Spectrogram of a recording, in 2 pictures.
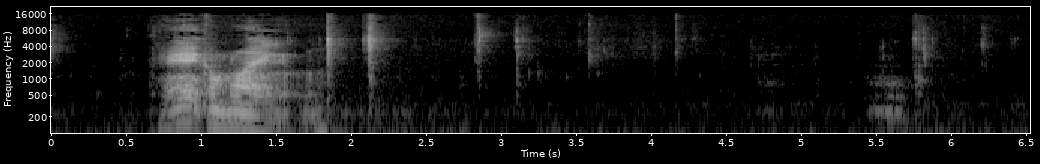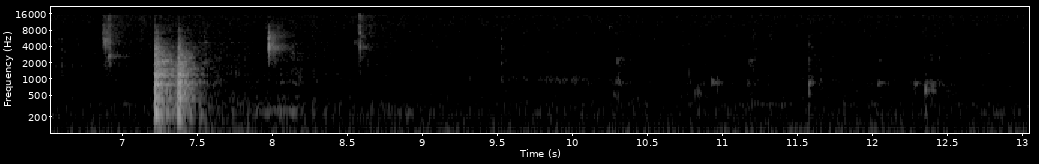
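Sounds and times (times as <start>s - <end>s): chewing with mouth clicks: 1.8s - 7.1s.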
